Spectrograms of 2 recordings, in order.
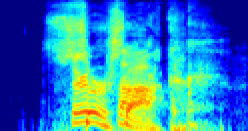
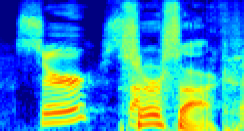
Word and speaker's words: Sursok: Sursok. – Sursok. That's how she instructed us how to say her name.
